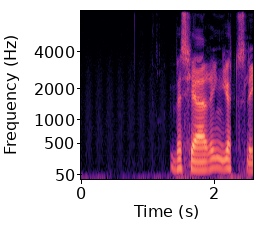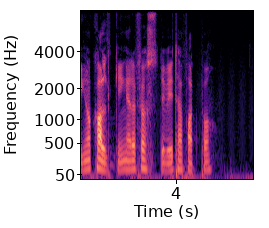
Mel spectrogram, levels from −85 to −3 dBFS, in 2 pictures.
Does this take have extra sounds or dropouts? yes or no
no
